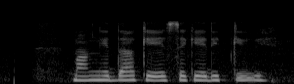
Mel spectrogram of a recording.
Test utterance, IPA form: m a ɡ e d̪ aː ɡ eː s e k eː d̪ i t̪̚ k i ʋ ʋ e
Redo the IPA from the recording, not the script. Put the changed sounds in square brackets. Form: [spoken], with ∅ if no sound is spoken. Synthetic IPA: m a [ŋ] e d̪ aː [k] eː s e k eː d̪ i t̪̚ k i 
